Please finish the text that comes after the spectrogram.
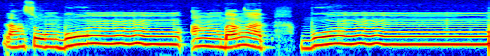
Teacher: Saking dia jauh huruf nunnya, huruf nun dengan huruf qaf, qaf itu jauh makhraj hurufnya dengan nun gitu. Jadi udah masuk banget ke pangkal lidah ya, langsung bung banget, bung, sehingga dengungnya lebih terasa, samarnya lebih sedikit. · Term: ikhfa ab'ad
